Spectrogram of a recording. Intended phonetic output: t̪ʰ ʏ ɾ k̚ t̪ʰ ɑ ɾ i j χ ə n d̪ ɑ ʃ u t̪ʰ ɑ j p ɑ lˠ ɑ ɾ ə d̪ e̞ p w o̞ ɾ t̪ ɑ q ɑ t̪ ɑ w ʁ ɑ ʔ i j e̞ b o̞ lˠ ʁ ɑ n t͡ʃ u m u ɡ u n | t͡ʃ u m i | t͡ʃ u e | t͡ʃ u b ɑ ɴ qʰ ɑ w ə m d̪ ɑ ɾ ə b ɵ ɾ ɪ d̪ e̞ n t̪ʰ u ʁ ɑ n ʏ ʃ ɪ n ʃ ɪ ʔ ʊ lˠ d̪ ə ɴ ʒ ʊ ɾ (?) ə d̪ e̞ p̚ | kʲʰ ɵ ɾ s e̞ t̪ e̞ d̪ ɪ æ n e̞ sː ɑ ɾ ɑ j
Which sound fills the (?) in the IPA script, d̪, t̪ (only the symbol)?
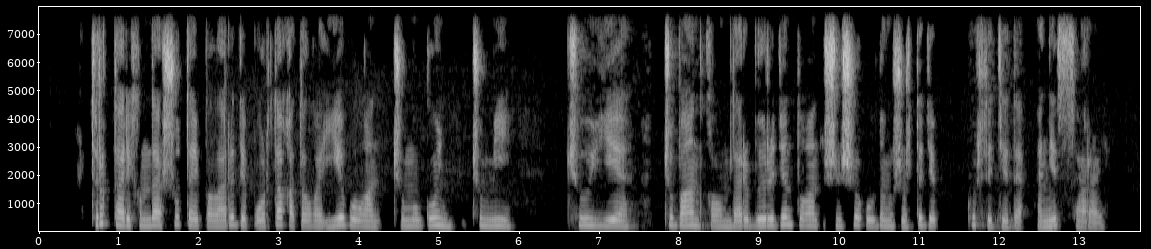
t̪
